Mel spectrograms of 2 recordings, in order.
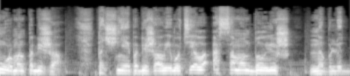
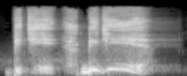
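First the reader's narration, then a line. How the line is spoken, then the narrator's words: Whisper inside the head. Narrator (Russian): Вновь появился шепот в голове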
